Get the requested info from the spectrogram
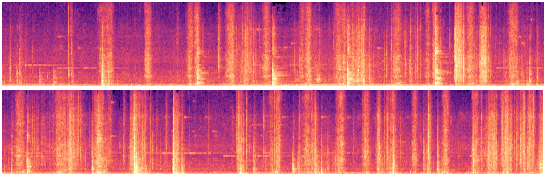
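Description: A knife chopping on a wooden cutting board as a red snapper is cut into portions: irregular knocks and thuds, the sharpest about a second in and again about halfway through.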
